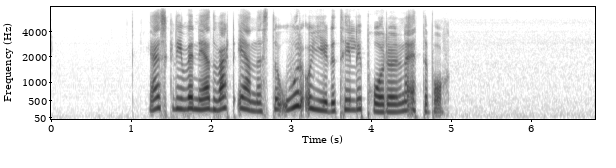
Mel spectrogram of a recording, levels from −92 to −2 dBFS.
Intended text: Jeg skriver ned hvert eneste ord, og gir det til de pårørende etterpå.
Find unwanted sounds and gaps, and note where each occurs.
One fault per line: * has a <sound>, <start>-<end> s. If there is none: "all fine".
all fine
